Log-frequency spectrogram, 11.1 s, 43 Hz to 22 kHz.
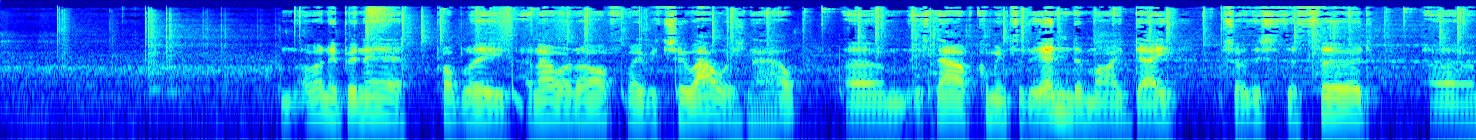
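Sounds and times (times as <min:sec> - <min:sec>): low background noise: 0:00.0 - 0:11.0.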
